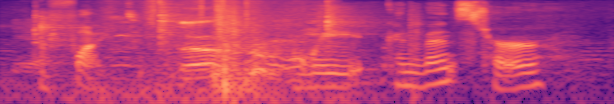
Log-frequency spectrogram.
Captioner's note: teacher grunts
